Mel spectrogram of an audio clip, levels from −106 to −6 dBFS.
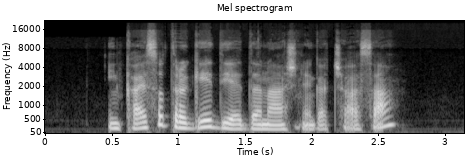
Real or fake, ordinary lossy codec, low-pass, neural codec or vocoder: real; Opus, 32 kbps; 19.8 kHz; none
